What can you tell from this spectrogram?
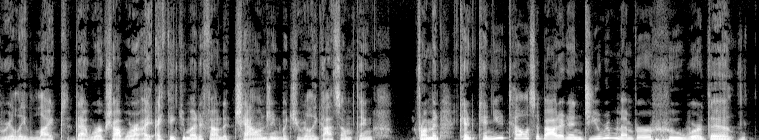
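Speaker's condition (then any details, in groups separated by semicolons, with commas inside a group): No condition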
